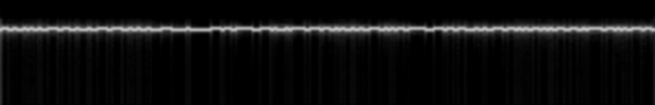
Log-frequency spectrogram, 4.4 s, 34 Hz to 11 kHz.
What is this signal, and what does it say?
RTTY, about 45.45 baud. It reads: JAPAN. THE FAST CARRIER
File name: fsk170 / USS-Massachusetts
